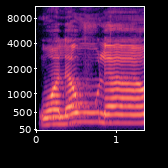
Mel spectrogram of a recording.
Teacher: ولو میں واولین ہے بغیر کھینچے پڑیں گے، لام الف مدہ ایک اسم میں کھینچیں گے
